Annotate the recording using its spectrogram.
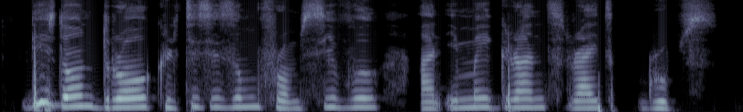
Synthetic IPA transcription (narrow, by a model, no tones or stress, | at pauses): ðisdɔ̃ndɹɔkɹitisizə̃mfɹɔ̃msivil | ãnimiɡɹãntɹaɪt | ɡɹups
